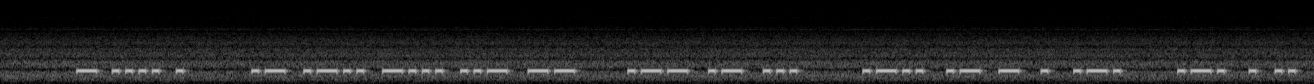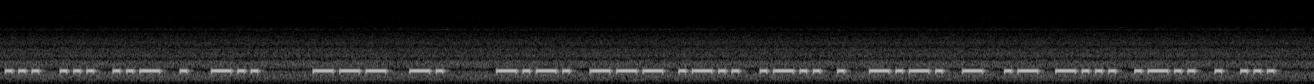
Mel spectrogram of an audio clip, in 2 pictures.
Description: Morse code, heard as a keyed tone, hand-sent with a paddle, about 18 wpm, 640 Hz. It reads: THE ALBUM WAS LATER REISSUED ON COLLECTABLES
